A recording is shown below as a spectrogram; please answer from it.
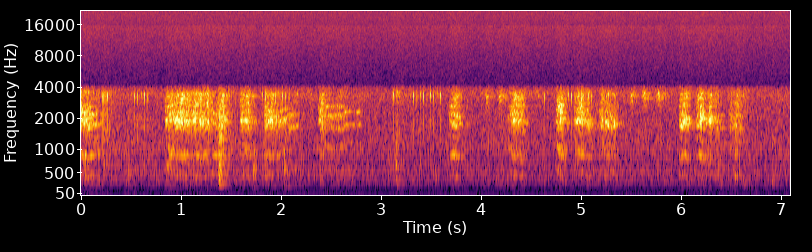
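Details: Chattering domestic cat, described as talkative, producing a run of short and medium meows and chirps in quick irregular succession, some overlapping, with a faint background hiss.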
